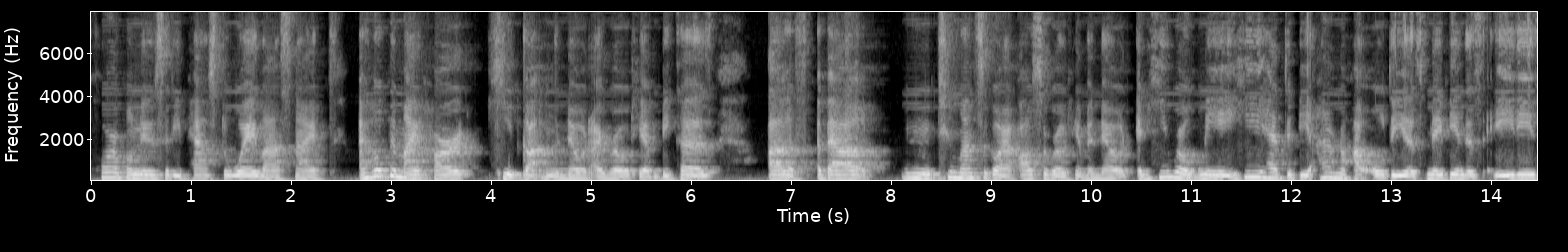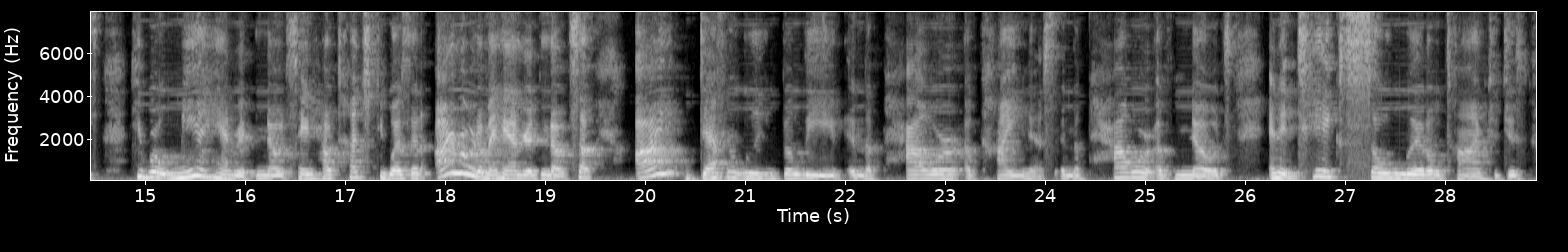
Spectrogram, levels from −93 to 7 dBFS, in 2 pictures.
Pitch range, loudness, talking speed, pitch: 165-210 Hz, -12 LUFS, 190 wpm, 185 Hz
